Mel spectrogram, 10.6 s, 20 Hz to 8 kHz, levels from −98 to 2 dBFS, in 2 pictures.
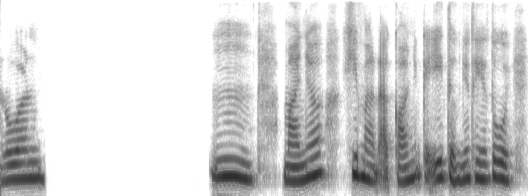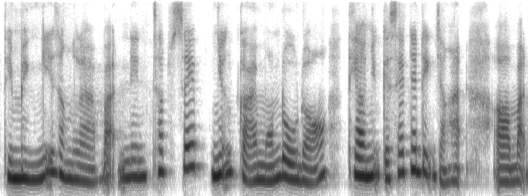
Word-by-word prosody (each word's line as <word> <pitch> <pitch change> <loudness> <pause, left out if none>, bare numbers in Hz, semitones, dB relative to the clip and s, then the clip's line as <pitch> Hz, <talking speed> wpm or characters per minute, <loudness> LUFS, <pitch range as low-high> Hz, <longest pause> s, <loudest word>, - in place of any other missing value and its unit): luôn. 195 +3 -2 1.7
Ừm, 225 -3 +1 0.3
mà 175 -2 -2
nhá, 225 +8 +1 0.2
khi 250 - +1
mà 215 -5 +1
đã - - -5
có 165 - -6
những 205 +6 -2
cái 230 - -7
ý 205 +1 +1
tưởng 185 -4 -1
như 190 - -1
thế 200 -2 -1
rồi 200 -5 0 0.2
thì 220 - +2
mình 200 -1 +6
nghĩ 275 +6 +2
rằng 220 -7 +2
là 175 -4 -4
bạn 185 +4 -7
nên 220 +1 +1
sắp 285 -2 -1
xếp 325 +5 -1
những 250 +4 +5
cái 215 -9 -3
món 185 +2 +1
đồ 205 -5 +3
đó 175 +7 -2 0.3
theo 235 -2 +8
những 230 +2 +6
cái 205 - -2
set 270 +7 -3
nhất 305 - +6
định 255 -4 -1
chẳng 150 - -6
hạn. 170 +1 -7 0.3
Ờ, 170 -1 -2
bạn 175 +2 -4
205 Hz, 220 wpm, -23 LUFS, 185-235 Hz, 1.7 s, theo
